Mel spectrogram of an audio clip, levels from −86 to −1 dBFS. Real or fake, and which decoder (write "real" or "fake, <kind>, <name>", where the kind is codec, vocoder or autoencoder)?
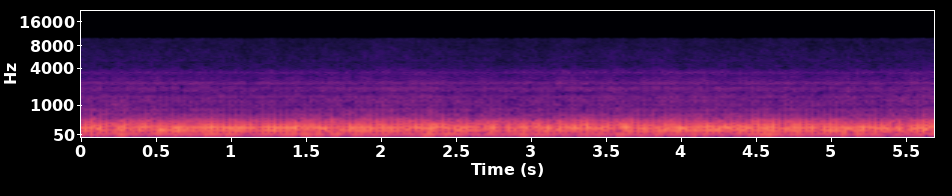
fake, vocoder, Vocos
